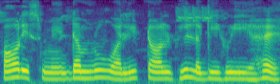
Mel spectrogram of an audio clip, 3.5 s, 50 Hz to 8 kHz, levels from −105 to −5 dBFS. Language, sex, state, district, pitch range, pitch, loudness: Hindi, female, Uttar Pradesh, Lalitpur, 180-205 Hz, 190 Hz, -16 LUFS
